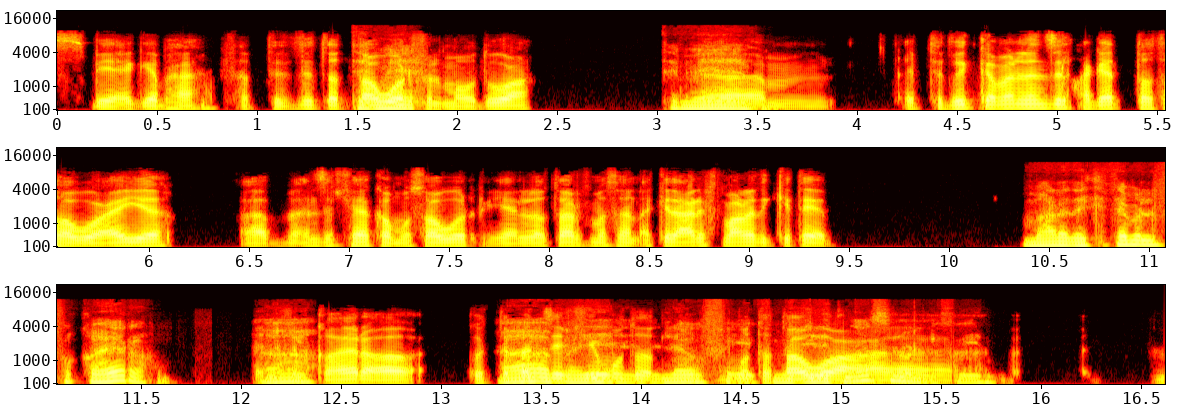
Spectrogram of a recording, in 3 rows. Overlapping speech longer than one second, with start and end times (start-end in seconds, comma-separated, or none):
13.3-15.7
